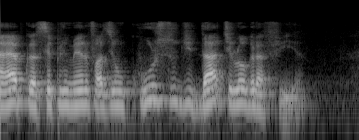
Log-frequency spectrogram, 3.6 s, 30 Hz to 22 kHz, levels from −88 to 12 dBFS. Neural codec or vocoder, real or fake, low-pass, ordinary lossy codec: none; real; none; none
